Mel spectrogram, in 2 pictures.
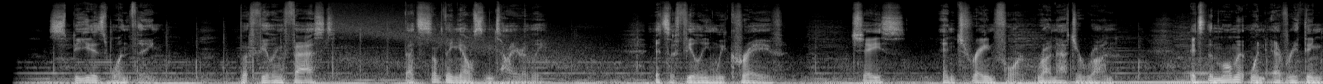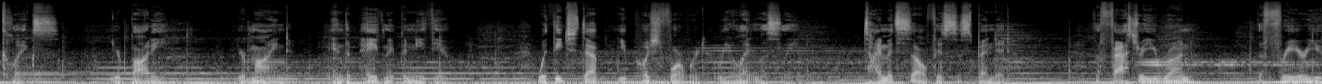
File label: Shoe Commercial, Introspective; Television Spots; Commercial Demo Reel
